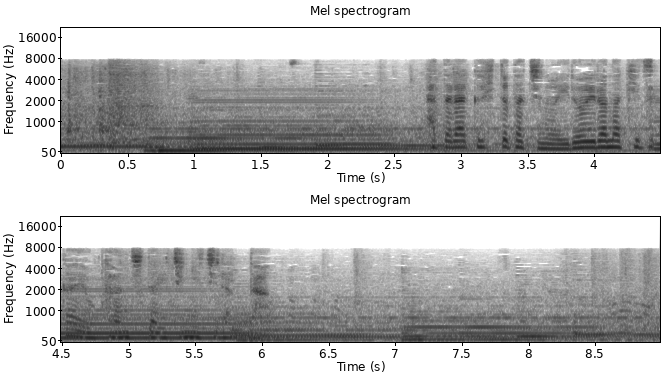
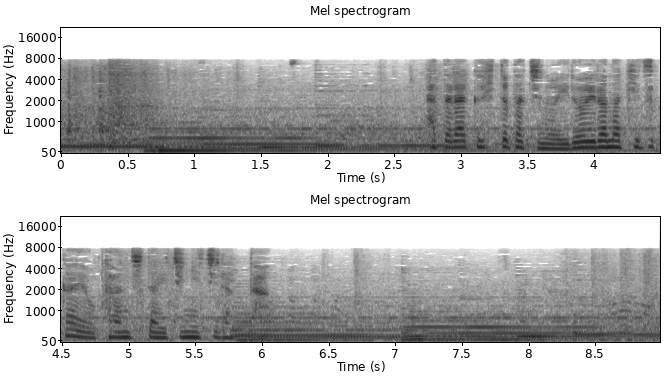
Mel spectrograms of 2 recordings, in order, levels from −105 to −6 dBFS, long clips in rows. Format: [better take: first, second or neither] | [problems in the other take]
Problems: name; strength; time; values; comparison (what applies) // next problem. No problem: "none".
second | background sound (Bowed string instrument); 3 dB below the speech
